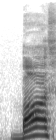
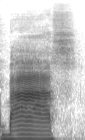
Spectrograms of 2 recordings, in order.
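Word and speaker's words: baas: Now, boss in Dutch is spelled B-A-A-S. So it's like, in English, there's a temptation to want to say boss, but it's pronounced boss. B-A-A-S is boss in Dutch.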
